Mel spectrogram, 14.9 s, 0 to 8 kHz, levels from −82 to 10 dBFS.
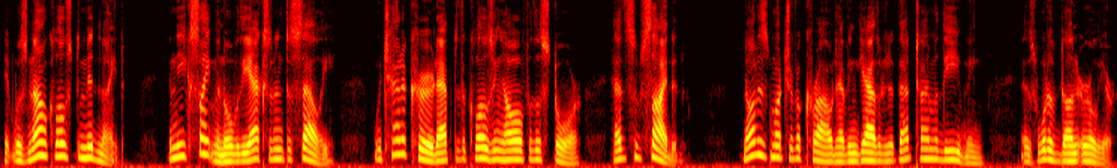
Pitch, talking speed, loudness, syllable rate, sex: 155 Hz, 180 wpm, -17 LUFS, 5.6 syllables/s, male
